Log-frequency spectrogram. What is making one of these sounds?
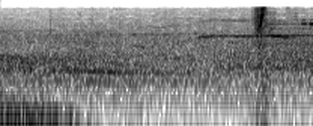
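A stadium crowd murmurs in the distance.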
